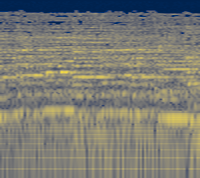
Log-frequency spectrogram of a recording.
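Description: Cantonese opera accompaniment: the traditional instrumental ensemble playing a passage between sung lines, with held melody notes stepping from one pitch to the next.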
